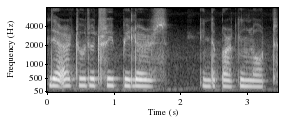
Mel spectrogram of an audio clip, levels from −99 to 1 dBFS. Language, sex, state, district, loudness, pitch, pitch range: English, female, Arunachal Pradesh, Longding, -17 LUFS, 225 Hz, 215-240 Hz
